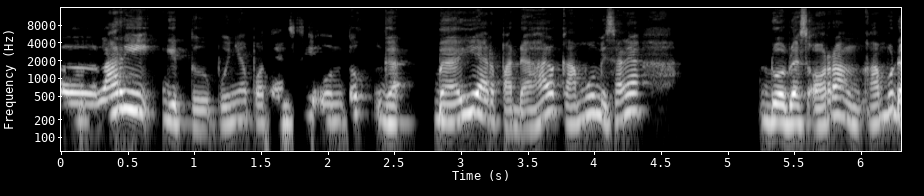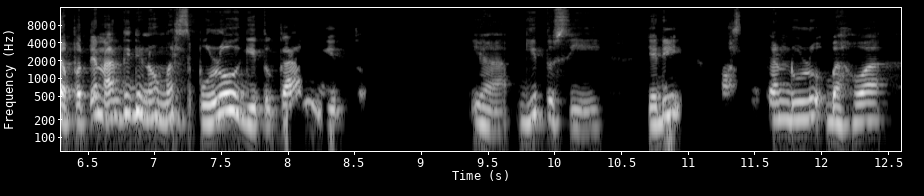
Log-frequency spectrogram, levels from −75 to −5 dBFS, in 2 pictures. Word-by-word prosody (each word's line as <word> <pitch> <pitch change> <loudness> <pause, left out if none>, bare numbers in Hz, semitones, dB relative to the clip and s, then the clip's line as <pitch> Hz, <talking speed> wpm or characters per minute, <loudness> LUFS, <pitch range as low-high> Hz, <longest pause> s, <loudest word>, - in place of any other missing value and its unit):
eee 190 -1 +5
lari 285 +1 +8 0.2
gitu. 165 -6 -3
Punya 180 +5 -5
potensi 175 +5 -7
untuk 185 +7 -5
nggak 180 -1 -3
bayar 205 +4 +4
padahal 145 - 0
kamu 220 +10 0
misalnya, 275 +8 +1 0.9
12 180 -1 +6
orang 175 +2 +2
kamu 230 - 0
dapatnya 180 +7 0
nanti 255 +4 -2
di 265 - +3
nomor 205 +1 -3
10 195 +10 +3
gitu 155 -1 -4
kan, 185 +1 +1 0.2
gitu. 300 - -12 0.8
Ya 150 -7 -8
gitu 215 +4 -6
sih. 150 -5 -10 0.4
Jadi, 235 - -2 0.3
pastikan 200 +1 -8
dulu 205 +3 -3
bahwa 185 +3 -2
190 Hz, 140 wpm, -21 LUFS, 175-235 Hz, 0.9 s, lari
